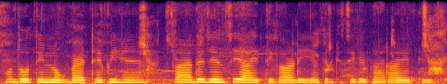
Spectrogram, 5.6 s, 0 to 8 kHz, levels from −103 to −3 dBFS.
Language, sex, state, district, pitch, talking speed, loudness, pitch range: Hindi, female, Madhya Pradesh, Umaria, 225 Hz, 205 wpm, -14 LUFS, 220-230 Hz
